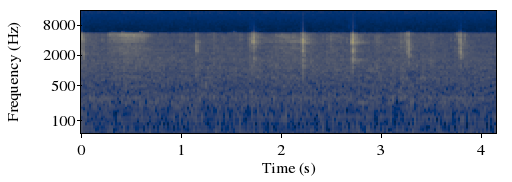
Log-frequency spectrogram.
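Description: Mouth chewing a mouthful of bibimbap: soft, wet clicks coming regularly about twice a second over a steady background hiss.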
